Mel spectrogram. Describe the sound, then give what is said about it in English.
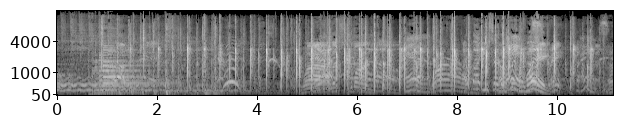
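A room full of men claps for a guest, many sharp, quick claps building into loud rhythmic bursts, with voices whooping and calling out over the clapping. “Oh, I love having a room full of men clapping for me.”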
